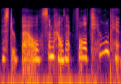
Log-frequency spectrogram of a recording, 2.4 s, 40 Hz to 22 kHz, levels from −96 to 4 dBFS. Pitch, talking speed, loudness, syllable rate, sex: 295 Hz, 175 wpm, -17 LUFS, 4.2 syllables/s, female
